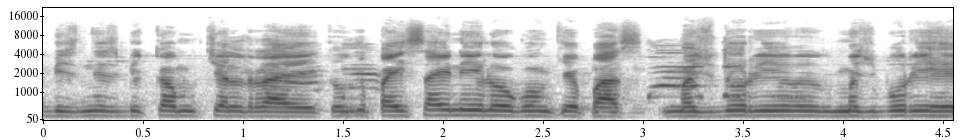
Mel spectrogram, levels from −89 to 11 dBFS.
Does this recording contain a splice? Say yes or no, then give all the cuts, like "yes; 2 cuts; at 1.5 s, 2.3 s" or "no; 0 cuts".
yes; 1 cut; at 3.0 s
